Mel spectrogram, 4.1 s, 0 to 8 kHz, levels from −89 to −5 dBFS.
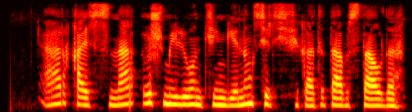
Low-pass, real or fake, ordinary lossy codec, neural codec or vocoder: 7.2 kHz; real; none; none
